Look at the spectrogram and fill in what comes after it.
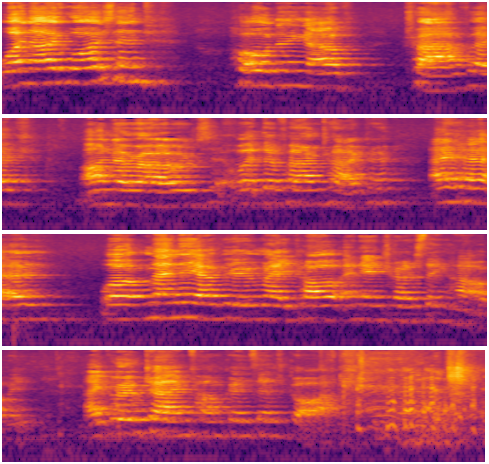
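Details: Adult man with cerebral palsy giving a talk about his own condition.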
